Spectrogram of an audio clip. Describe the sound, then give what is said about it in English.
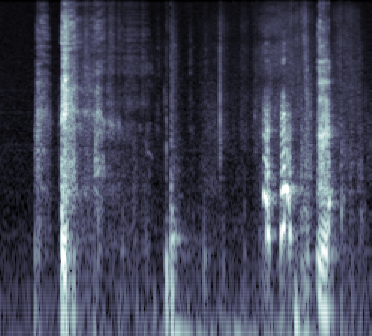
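A person snorts in several rough, nasal bursts, some sharp and loud, others softer, with faint breathy noises in the gaps and no talk. “Did you just snort?”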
